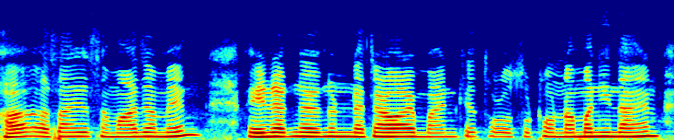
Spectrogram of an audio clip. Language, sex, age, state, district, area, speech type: Sindhi, female, 45-60, Uttar Pradesh, Lucknow, urban, spontaneous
